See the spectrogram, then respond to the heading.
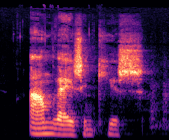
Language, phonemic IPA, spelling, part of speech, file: Dutch, /ˈaɱwɛizɪŋkjəs/, aanwijzinkjes, noun, Nl-aanwijzinkjes.ogg
- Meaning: plural of aanwijzinkje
